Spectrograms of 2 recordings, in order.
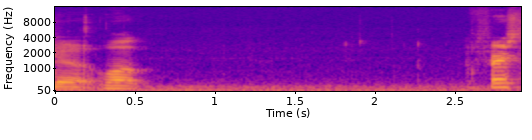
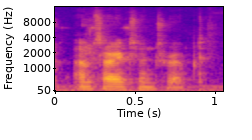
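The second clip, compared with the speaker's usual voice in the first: normal talking voice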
